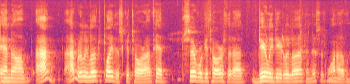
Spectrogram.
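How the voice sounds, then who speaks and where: A man with a Southern US accent talks fairly quickly, his fairly high voice carrying a dark, mellow tone and ordinary pitch variation. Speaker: bluegrass musician. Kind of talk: casual interview. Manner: halting.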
